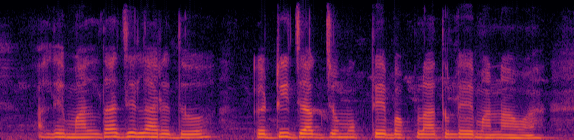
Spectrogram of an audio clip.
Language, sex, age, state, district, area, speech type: Santali, female, 30-45, West Bengal, Malda, rural, spontaneous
